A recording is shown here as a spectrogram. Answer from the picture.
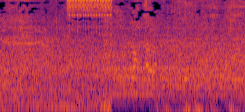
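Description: Steady stadium crowd din as carried on a TV football broadcast. About a second in, the low rumble drops away suddenly at an edit cut.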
